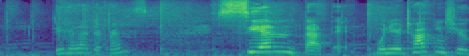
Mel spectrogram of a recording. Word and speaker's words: siéntate: In terms of pronunciation, think of the English word si, add an N, and then tate. But make sure that T is soft.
